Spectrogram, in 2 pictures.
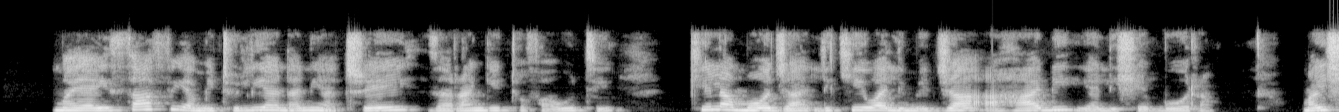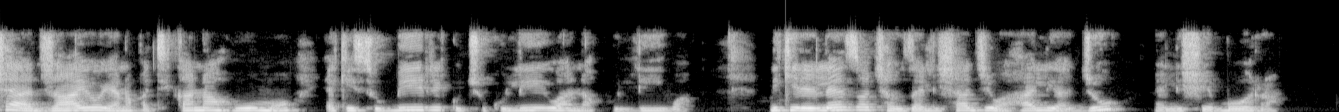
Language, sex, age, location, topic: Swahili, female, 18-24, Kisumu, finance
